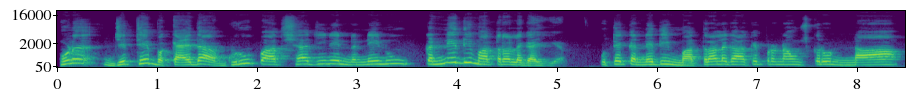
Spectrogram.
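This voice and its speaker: Male teacher, husky, deliberate, reciting verses to show pronunciation. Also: high-pitched, lively intonation, darkish tone. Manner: earnest, slow and deliberate, chanting scripture lines as examples. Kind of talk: religious pronunciation lesson.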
